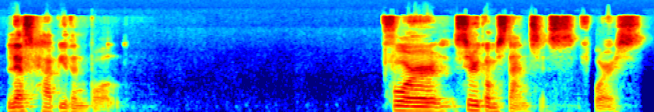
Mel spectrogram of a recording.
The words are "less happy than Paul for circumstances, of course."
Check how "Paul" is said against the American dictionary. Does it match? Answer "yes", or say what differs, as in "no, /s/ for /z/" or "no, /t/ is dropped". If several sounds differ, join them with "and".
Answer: no, /b/ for /p/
